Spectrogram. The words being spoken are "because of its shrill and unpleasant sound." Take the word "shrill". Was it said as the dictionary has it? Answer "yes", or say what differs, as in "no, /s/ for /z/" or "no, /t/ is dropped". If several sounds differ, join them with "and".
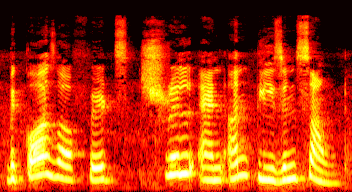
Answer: yes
